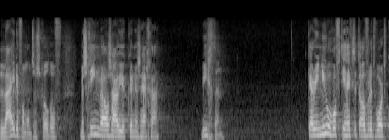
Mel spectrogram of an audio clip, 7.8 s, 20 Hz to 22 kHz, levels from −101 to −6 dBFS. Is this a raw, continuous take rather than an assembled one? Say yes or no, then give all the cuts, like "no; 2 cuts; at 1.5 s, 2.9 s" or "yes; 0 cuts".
yes; 0 cuts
